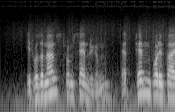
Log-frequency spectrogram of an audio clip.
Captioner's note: radio Announcer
